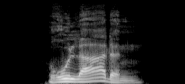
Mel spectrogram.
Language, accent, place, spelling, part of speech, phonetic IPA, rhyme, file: German, Germany, Berlin, Rouladen, noun, [ʁuˈlaːdn̩], -aːdn̩, De-Rouladen.ogg
- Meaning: plural of Roulade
